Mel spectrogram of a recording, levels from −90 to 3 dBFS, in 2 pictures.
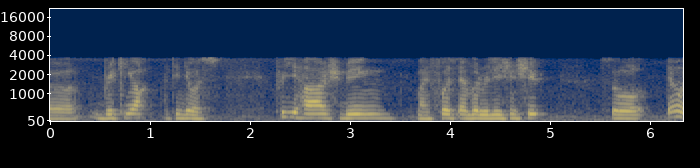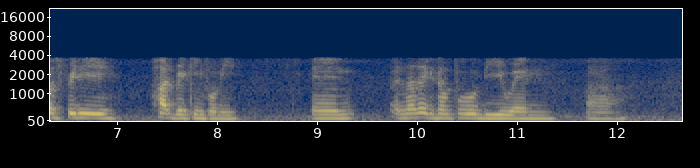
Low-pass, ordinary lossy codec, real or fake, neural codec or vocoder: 3.6 kHz; none; fake; codec, 16 kHz, 6 kbps, DAC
